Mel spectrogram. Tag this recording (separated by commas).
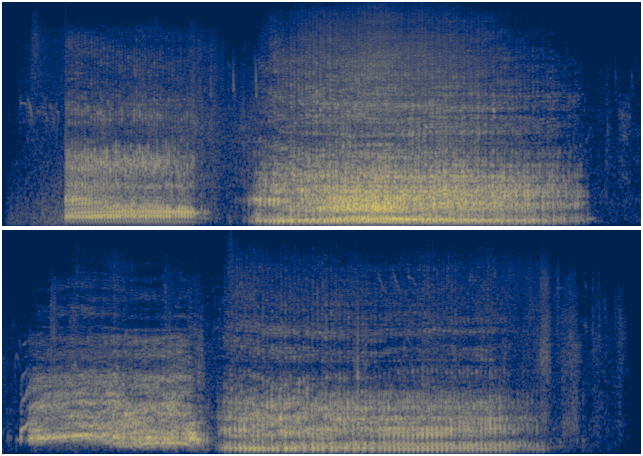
Growling, Animal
